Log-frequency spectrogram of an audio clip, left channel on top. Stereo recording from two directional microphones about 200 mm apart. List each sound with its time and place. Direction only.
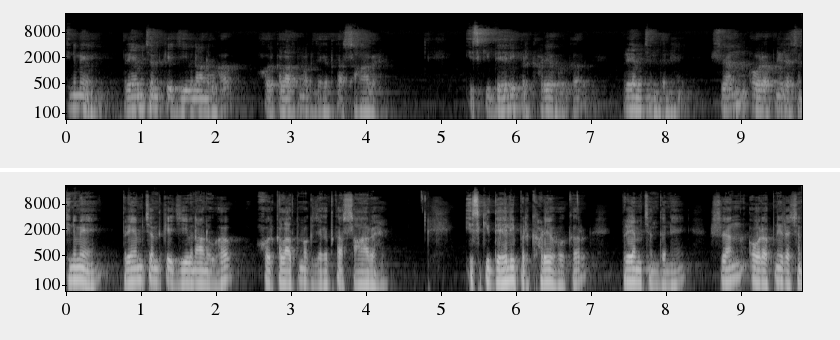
0.0 s speech: 45° right (ahead or behind)
5.3 s speech: 45° right (ahead or behind)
